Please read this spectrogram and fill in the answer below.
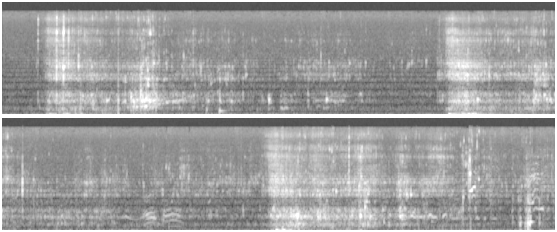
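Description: People jumping into a swimming pool one after another, heard from a camera underwater: three muffled plunges about six seconds apart, each a sudden deep thud followed by a couple of seconds of bubbling, churning water.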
